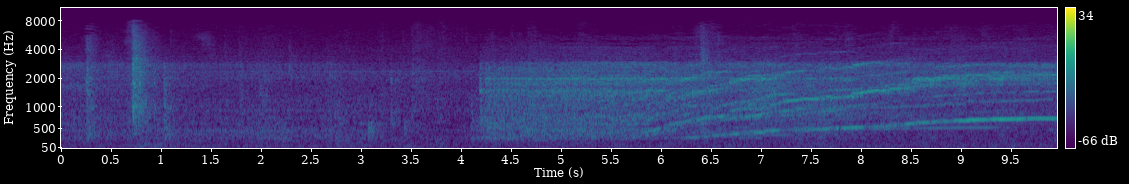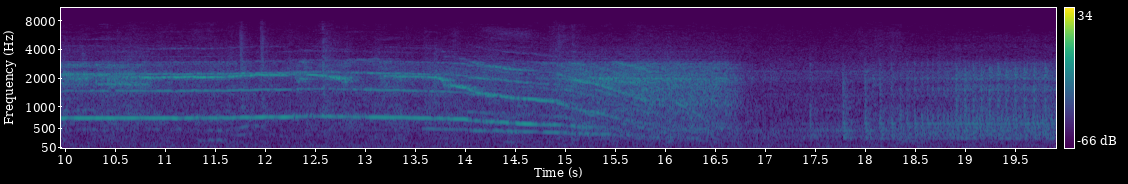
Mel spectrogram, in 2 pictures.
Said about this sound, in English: and this was recorded way up Tuktoyaktuk, Canada, between Barrow, Alaska and Tuktoyaktuk, Canada. And this is an ice floe about half a mile wide and a foot thick. And it's actually breathing. This is the sound you're going to hear.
